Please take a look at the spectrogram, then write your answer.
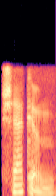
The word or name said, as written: Shechem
